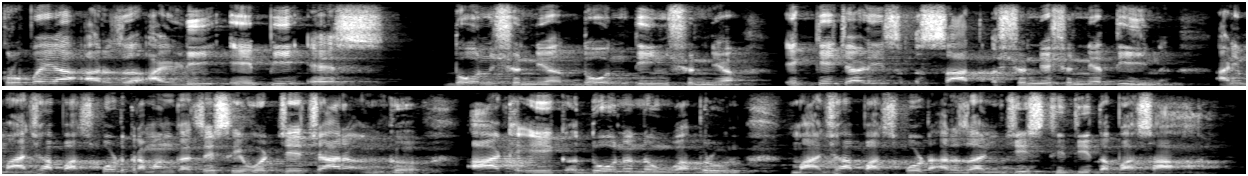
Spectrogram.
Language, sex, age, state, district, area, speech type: Marathi, male, 45-60, Maharashtra, Satara, urban, read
